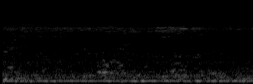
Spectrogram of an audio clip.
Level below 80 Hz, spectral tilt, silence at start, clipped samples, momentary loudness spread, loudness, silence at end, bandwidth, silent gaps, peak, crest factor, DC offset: -80 dBFS; -5 dB/octave; 0 s; under 0.1%; 3 LU; -52 LUFS; 0 s; 7.4 kHz; none; -38 dBFS; 14 dB; under 0.1%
